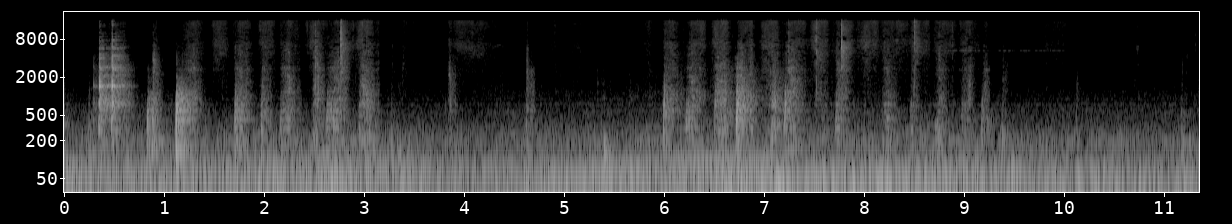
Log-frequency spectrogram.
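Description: Wooden rolling pin rolling back and forth over a small round of dough on a starch-dusted tabletop. It makes a run of quick rubbing strokes, with a quieter pause partway through.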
